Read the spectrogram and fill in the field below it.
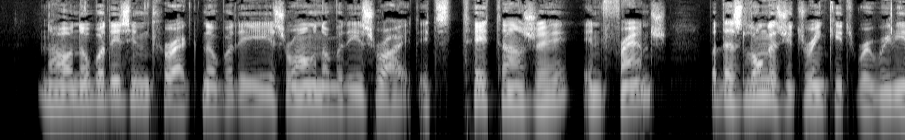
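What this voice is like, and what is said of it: Usual voice. Nothing is said of it.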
